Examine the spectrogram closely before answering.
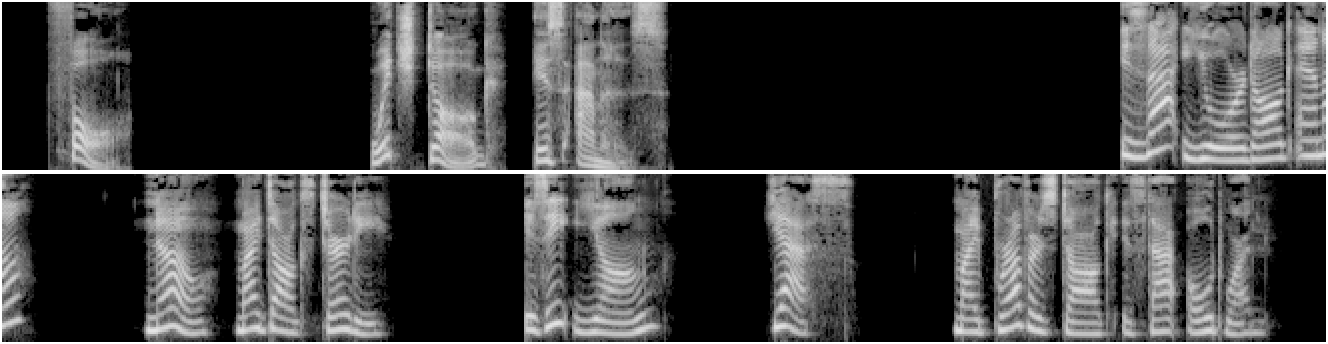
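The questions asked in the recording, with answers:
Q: Which dog is Anna's?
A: The young, dirty dog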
